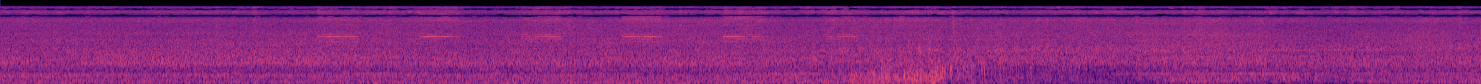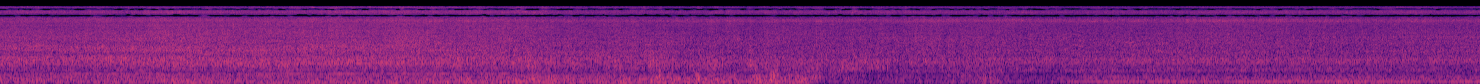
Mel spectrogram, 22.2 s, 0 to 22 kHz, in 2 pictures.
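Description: Zoomlion FH100E rice combine harvester running steadily while cutting and threshing rice, its engine and machinery making a constant drone. It surges loudly for a moment about seven seconds in, and a string of faint high beeps sounds a few seconds in.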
